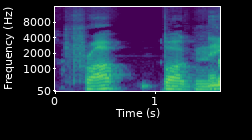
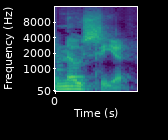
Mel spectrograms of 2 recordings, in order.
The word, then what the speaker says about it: prosopagnosia: Uh, I think it's propagnasia.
